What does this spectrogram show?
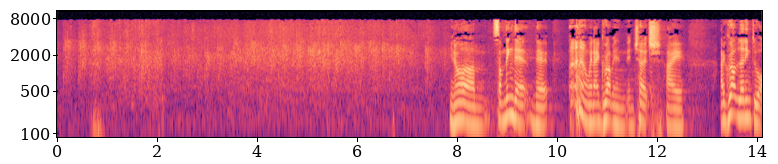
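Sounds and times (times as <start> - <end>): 
audience applause: 0.0 - 7.9
speech: 7.9 - 14.1.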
